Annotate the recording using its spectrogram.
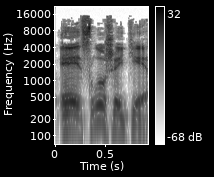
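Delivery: ordinary delivery, nothing marked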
